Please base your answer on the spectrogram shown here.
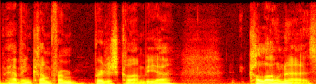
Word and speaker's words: Kelowna: Kelowna is how you pronounce it, right?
